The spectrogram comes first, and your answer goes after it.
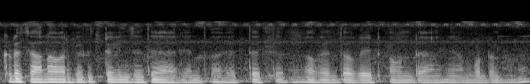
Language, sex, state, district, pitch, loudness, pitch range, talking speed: Telugu, male, Andhra Pradesh, Sri Satya Sai, 105 Hz, -17 LUFS, 100-115 Hz, 145 wpm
